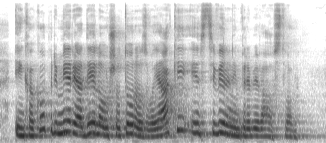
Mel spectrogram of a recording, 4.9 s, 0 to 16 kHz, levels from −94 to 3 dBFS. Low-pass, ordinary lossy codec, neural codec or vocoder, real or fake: 14.4 kHz; none; vocoder, 48 kHz, 128 mel bands, Vocos; fake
